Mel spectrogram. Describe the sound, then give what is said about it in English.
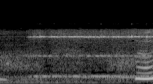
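A house telephone rings with a steady, high, shrill bell tone that holds unbroken for the whole moment, over a low murmuring background. “The phone is ringing.”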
